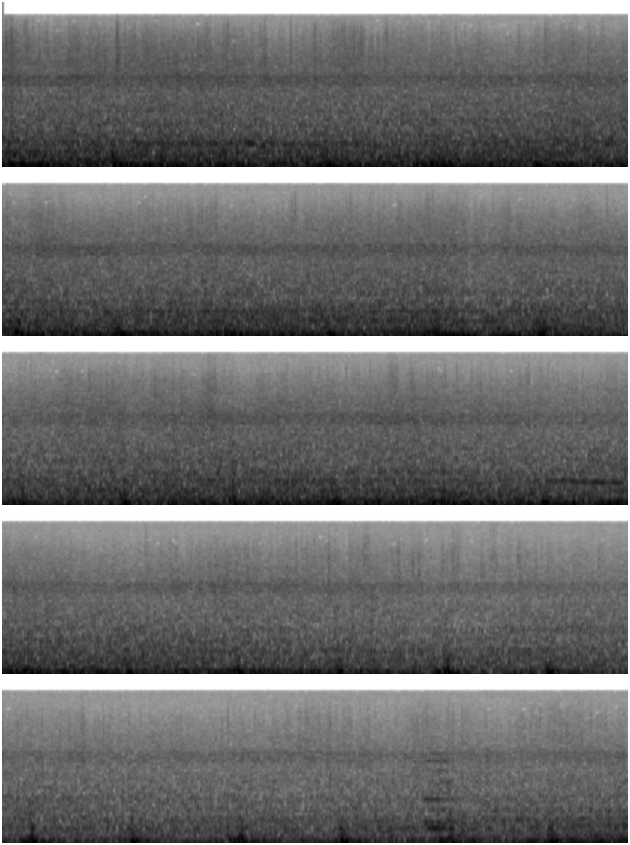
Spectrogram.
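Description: Rain patters on a car's windscreen.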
